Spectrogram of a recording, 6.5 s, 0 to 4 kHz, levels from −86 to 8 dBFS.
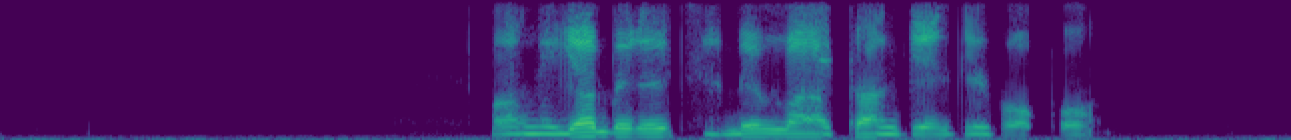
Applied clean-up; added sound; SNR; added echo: neural diffusion model UNIVERSE++.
